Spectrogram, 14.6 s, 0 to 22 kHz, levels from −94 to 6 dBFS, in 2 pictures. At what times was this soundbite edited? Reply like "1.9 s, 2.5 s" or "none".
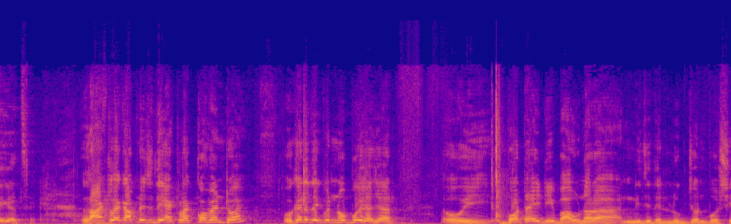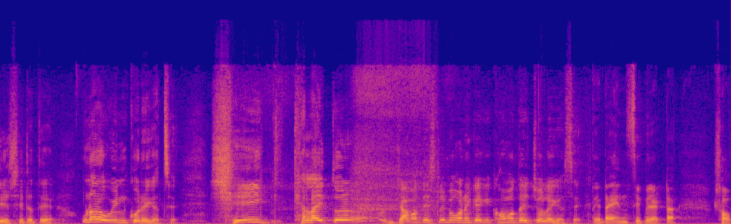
13.1 s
